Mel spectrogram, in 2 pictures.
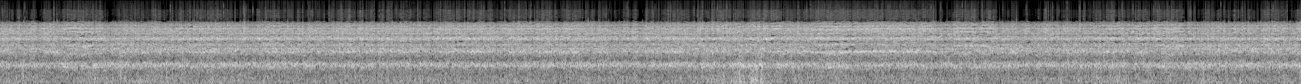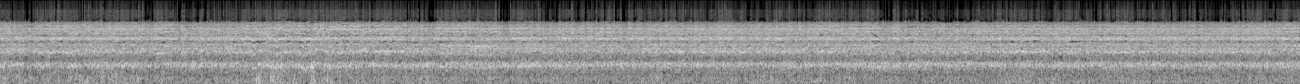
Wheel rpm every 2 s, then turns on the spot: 230, 230, 230, 230, 230, 230, 230, 230, 220, 230, 230, 230, 230.
none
